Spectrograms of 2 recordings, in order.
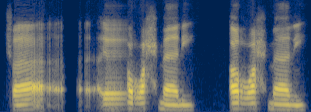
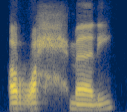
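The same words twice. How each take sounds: First: الرحمن with a short, weak ḥ; haa without breath. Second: Slow الرحمن with a long flowing ḥ; breathy haa. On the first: Teacher showing a mistake, الرحمن with haa lacking breath. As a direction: pass over the ḥ of الرحمن without airflow. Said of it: "بدون أن يجري النفس". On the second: Teacher giving correct recitation, الرحمن with airy haa. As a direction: let breath run through the ḥ of الرحمن. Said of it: "يجب أن تقرأ بهذه الطريقة". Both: Shown as a demonstration.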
